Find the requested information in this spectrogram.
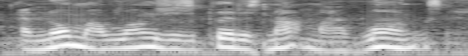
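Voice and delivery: ordinary delivery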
